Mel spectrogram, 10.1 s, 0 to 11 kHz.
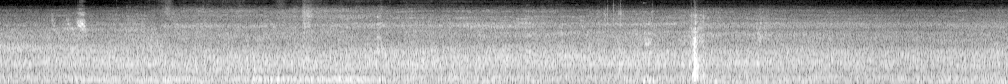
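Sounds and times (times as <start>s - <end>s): road traffic passing: 0.0s - 10.0s
vehicle engine hum: 0.0s - 10.0s.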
